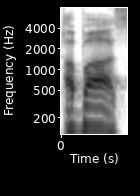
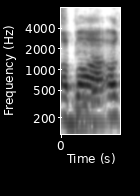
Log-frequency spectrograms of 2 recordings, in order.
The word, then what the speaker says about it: Abbas: Abbas. Abbas. Okay. That it would be every day because I'm the top of the attendance. It'd be like, how do you? Is it Abbas?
